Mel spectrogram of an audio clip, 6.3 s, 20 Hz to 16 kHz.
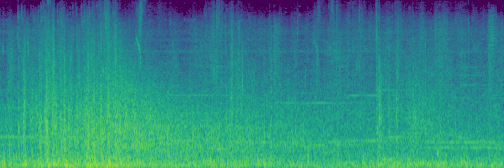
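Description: Musket volley fire in Empire 2 Generals Mod, a Berlin 1758 battle, heard as a dense rumbling mass of distant gunfire and battle noise, loudest early on and then settling into a steady roar.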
